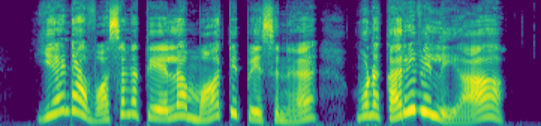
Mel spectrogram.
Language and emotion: Tamil, angry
